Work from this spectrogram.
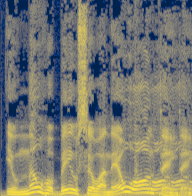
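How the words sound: The stress falls on the word ontem. It may have been stolen on another day. "ainda posso dar ênfase no advérbio de tempo"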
